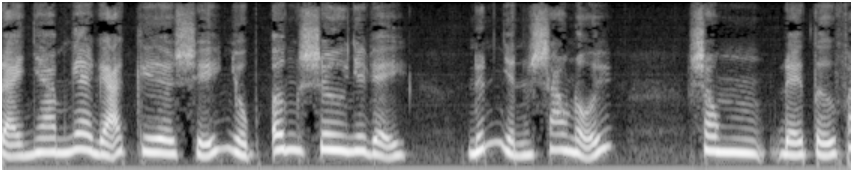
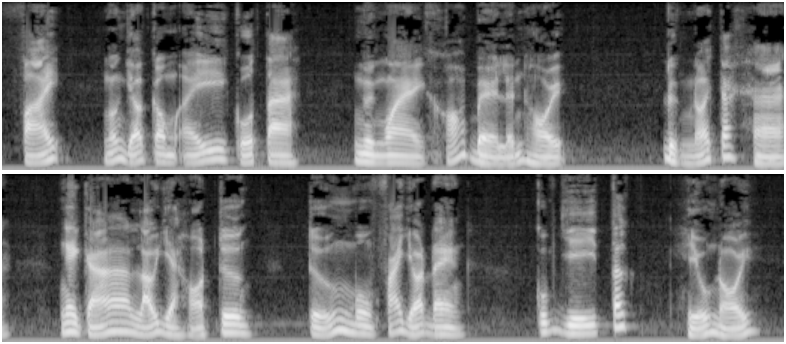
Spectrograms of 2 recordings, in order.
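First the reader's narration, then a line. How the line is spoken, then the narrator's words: Cold. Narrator (Vietnamese): Y lạnh lùng nói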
